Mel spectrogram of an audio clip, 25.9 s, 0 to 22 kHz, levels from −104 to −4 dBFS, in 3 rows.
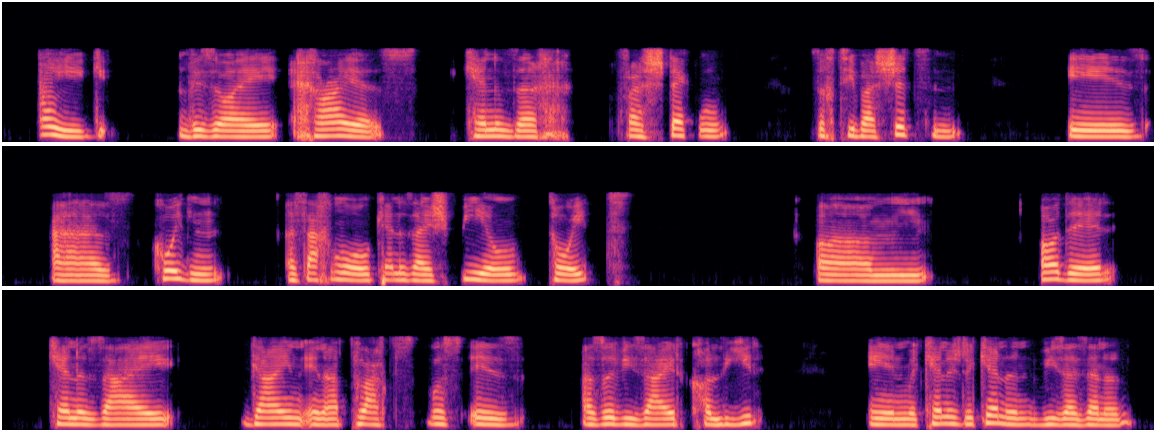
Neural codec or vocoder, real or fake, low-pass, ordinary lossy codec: codec, 16 kHz, 4.8 kbps, FACodec; fake; 5.4 kHz; none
